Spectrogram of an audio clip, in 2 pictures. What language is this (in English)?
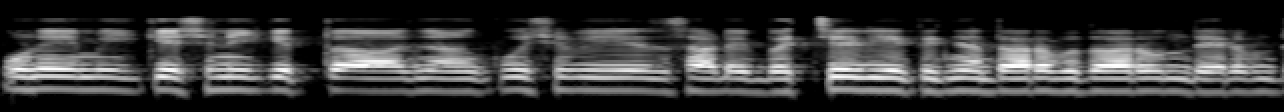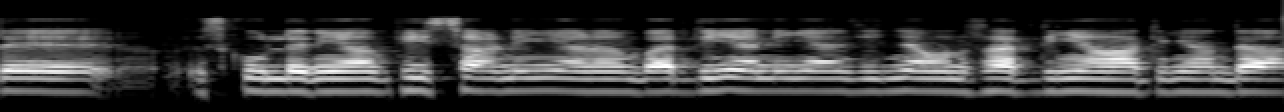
Dogri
